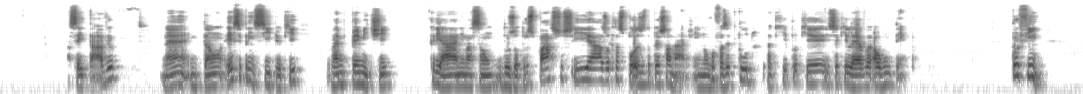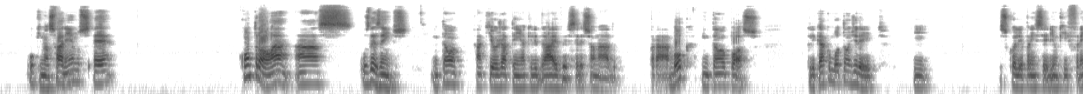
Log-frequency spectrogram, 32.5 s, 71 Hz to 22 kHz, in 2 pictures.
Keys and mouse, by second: 1.0-2.5 ctrl+middle drag, 2.7-4.0 shift+middle drag, 12.3 middle click, 14.3-16.9 shift+middle drag, 18.4 click, 28.4 right click.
